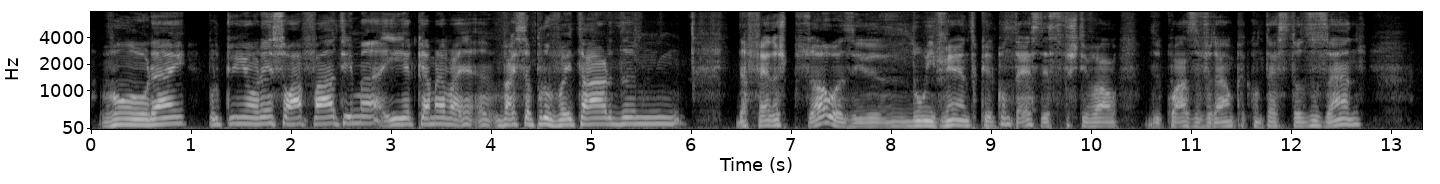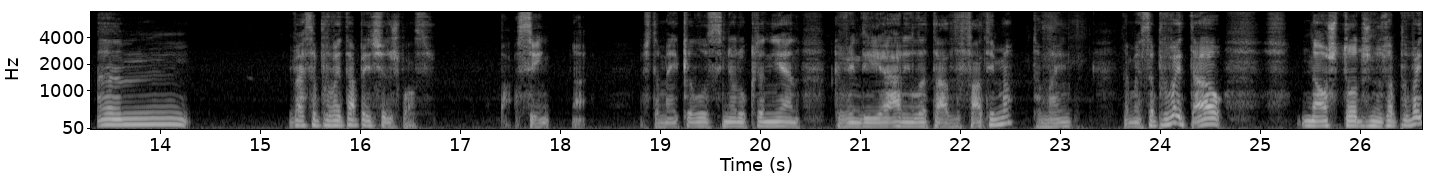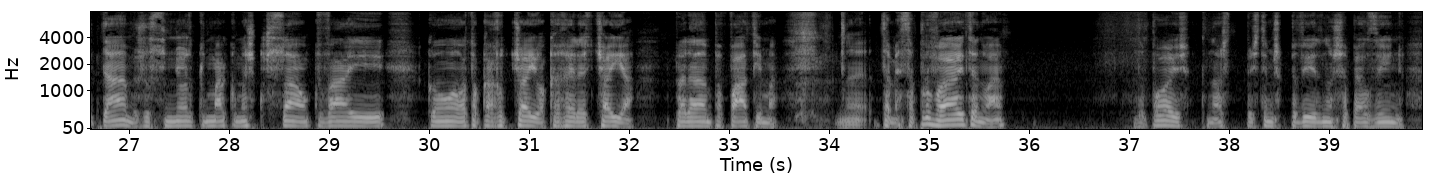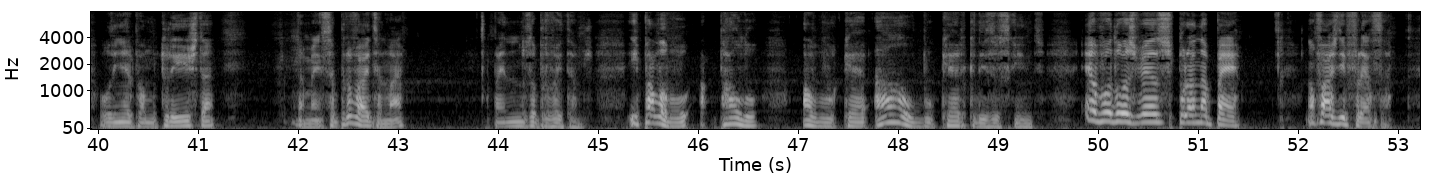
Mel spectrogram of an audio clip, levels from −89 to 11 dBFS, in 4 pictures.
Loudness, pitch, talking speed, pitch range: -27 LUFS, 115 Hz, 145 wpm, 105-140 Hz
